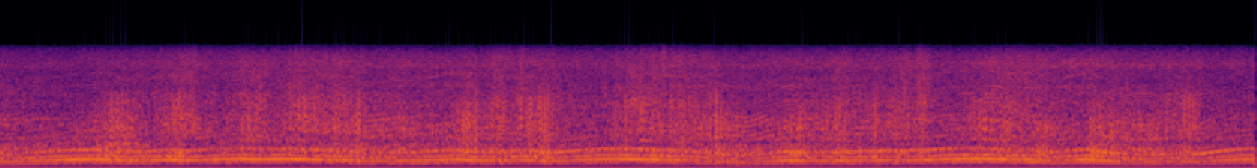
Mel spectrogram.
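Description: Electric motors of power wheelchairs whining, the pitch rising and falling again every couple of seconds as the chairs speed up and slow while turning.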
